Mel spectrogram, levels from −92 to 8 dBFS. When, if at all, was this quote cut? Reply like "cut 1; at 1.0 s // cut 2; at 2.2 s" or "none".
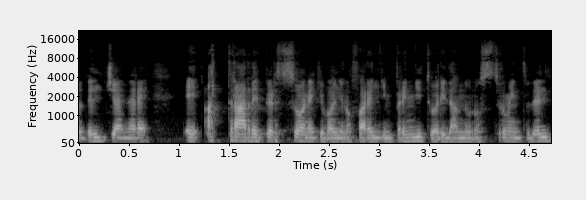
none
